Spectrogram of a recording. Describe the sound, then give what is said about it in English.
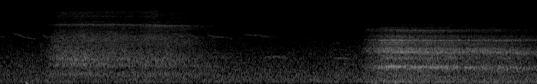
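During a breathing exercise, a long, soft inhale through the mouth is followed by a slightly louder, drawn-out exhale through the nose, both airy and hissing, with no voices. “This is cosmic breath two now, so the inhales through the mouth. The exhales through the nose. No pause between the breath.”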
